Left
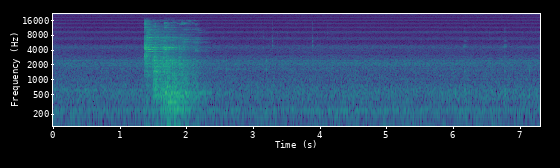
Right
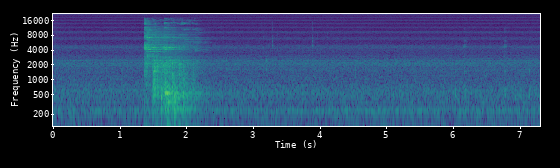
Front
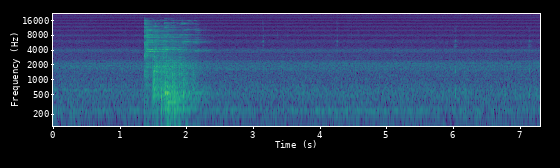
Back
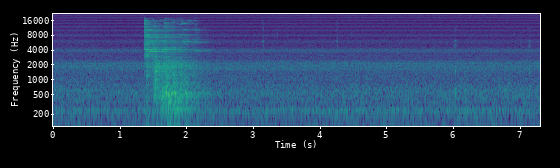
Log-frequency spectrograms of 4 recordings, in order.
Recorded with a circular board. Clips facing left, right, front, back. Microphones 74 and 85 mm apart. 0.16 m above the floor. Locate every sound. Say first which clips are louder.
1.4 s breaking glass: right 3 dB, front 4 dB; 30° right, 6 m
